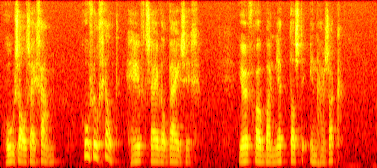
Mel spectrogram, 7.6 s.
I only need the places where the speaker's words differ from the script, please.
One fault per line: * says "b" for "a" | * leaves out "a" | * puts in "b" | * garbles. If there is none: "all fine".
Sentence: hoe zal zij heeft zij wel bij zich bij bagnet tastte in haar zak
* puts in "gaan hoeveel geld"
* says "jufvrouw" for "bij"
